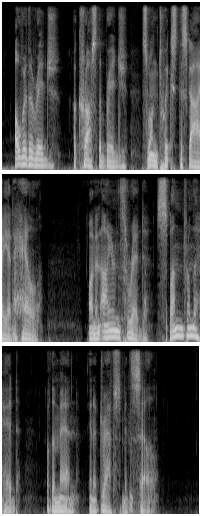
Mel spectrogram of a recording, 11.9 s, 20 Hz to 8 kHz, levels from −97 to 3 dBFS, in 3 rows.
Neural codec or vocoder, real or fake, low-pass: vocoder, 44.1 kHz, 128 mel bands every 512 samples, BigVGAN v2; fake; 7.2 kHz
